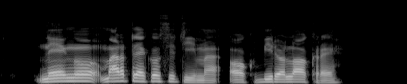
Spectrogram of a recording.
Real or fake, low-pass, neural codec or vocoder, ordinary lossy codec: real; none; none; none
